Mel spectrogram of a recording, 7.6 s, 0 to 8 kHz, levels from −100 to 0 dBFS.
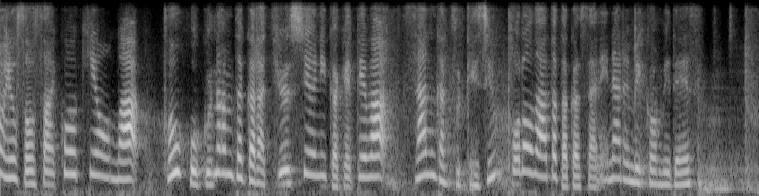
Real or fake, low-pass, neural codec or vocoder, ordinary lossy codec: fake; 7.2 kHz; codec, 16 kHz, 0.5 kbps, X-Codec, WavLM features, trained on Multilingual LibriSpeech; Opus, 32 kbps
